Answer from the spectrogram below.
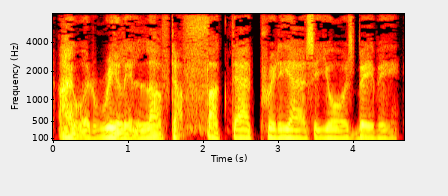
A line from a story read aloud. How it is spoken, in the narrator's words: he growls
